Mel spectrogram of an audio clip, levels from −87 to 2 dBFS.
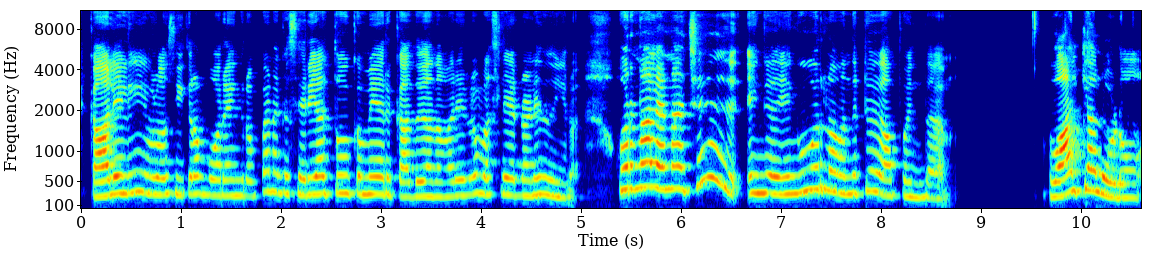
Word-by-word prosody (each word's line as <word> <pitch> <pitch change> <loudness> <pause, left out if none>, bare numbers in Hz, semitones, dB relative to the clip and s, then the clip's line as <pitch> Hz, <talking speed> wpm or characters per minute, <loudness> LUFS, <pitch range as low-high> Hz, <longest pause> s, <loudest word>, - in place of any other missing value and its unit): காலையிலேயும் 295 +5 +5
இவ்ளோ 280 -1 -2
சீக்கிரம் 285 0 -5
போறேங்கறப்போ, 260 +1 -7
எனக்கு 300 -2 -7
சரியா 285 +2 +1
தூக்கமே 290 -1 -2
இருக்காது. 245 -3 -3
அந்த 240 0 -5
மாரி 255 +1 -5
இருக்கும் 285 +1 -5
பஸ்ல 280 0 -5
ஏறுனோனே 265 +1 -4
தூங்கிடுவேன். 240 -3 -9 0.4
ஒரு 375 0 +4
நாள் 405 -2 +8
என்னாச்சு, 375 +5 0 0.5
எங்க 300 0 +1 0.2
எங்க 295 +2 -3
ஊர்ல 370 -2 -2
வந்துட்டு 295 +3 -6 0.2
அப்போ 255 0 -11
இந்த 230 0 -9 1.3
வாய்க்கால் 325 +1 +6
ஓடும். 225 0 -5
285 Hz, 140 wpm, -23 LUFS, 260-305 Hz, 1.3 s, நாள்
